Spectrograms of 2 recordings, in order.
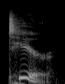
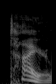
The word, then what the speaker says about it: Tyre: he kept calling you Tyre. And I'm pretty sure you told me once it was tire, like a car tire, right?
